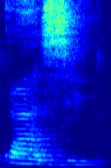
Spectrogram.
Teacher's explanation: Na palavra quase, o U e o A, eles estão formando um ditongo, quase. Aqui, ó, uma semivogal e uma vogal. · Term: ditongo crescente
